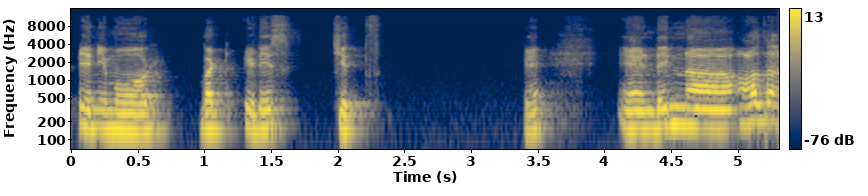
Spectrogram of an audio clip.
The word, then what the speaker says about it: cit: and we know that we use the letter c for the cha sound okay so it is not sit anymore but it is chit okay and in all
